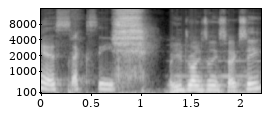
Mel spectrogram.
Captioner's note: shushing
